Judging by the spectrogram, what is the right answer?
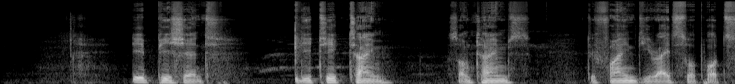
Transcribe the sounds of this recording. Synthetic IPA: dipʰeʃɛ̃nt | ditʰek̚tʰãɪ̃m | sɔ̰̃mtʰãɪ̃ms | tʰufãɪ̃nddiɹaɪtsəpʰɔ̰t

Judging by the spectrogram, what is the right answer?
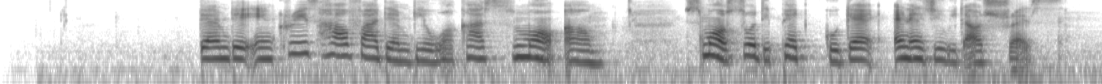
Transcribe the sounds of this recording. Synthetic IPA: d̥ɛ̃mdeʔĩnkʰɹishawfadɛ̃mdewɔkʰasmɔ | smɔsodipɛtɡ̥oɡɛtɛnəd͡ʒiwita̰wtstɹɛ̰s

